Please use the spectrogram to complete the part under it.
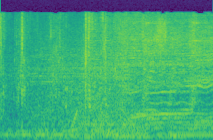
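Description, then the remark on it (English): Water splashes onto a person and churns in a loud, continuous rush for about two seconds, with a couple of sharper bursts of spray early on and a low rumble underneath. “Did you just splash me?”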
